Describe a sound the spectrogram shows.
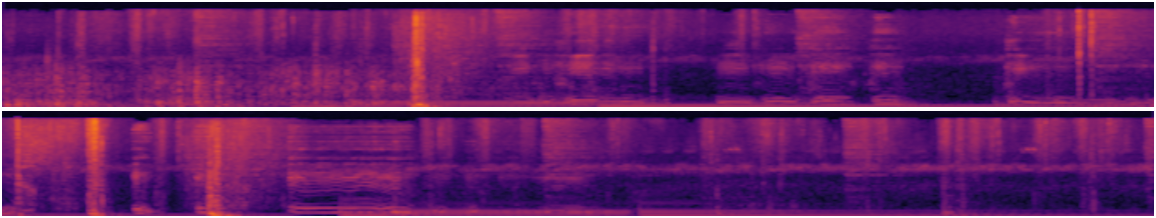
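Footsteps rustle softly through wet grass.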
